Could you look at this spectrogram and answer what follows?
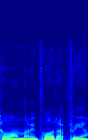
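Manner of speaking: whispered, breathy, hushed, seductive, sexy voice. Answering a question about a boxer's age: sexy voice. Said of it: "why'd you do that sexy voice?".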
